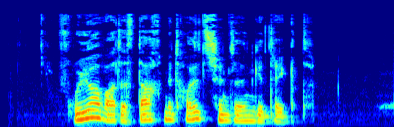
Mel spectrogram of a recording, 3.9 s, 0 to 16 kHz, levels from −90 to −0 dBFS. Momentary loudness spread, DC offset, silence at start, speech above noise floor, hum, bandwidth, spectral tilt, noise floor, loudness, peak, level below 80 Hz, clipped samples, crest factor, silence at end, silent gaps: 14 LU; under 0.1%; 0.6 s; 41 dB; none; 11.5 kHz; -6 dB/octave; -67 dBFS; -26 LUFS; -10 dBFS; -68 dBFS; under 0.1%; 18 dB; 0.85 s; none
